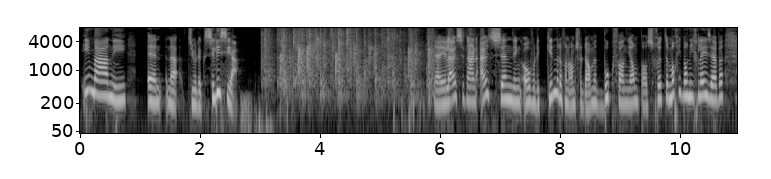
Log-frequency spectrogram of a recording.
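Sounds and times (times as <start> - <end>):
speech: 0.1 - 3.2, 5.9 - 10.9
group applause: 3.0 - 6.8.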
